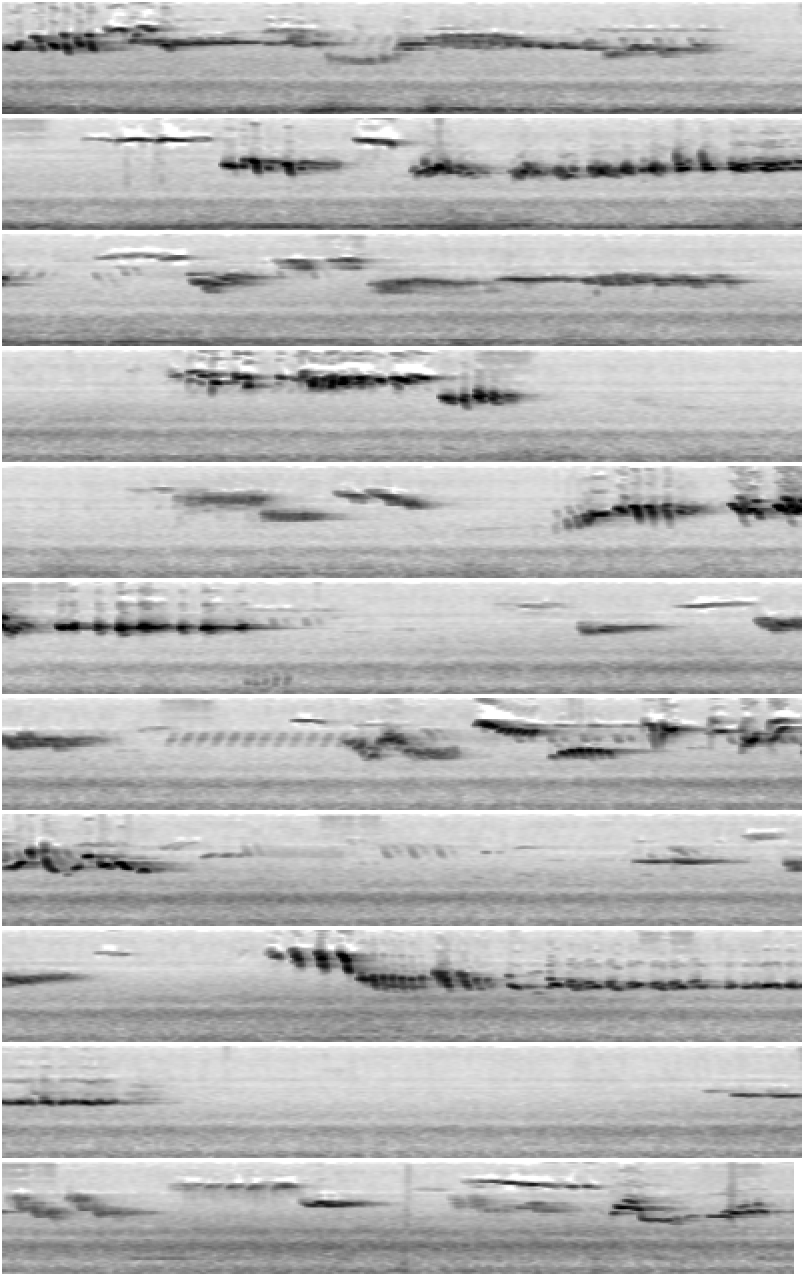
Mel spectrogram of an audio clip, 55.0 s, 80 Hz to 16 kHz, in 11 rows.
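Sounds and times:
songbirds chirping and whistling: 0.0 - 4.6, 5.6 - 14.8, 16.0 - 18.4, 20.8 - 40.8, 41.6 - 46.2, 49.4 - 54.9
bird trill: 16.1 - 18.3, 23.5 - 27.0, 29.8 - 36.6, 41.8 - 46.0.

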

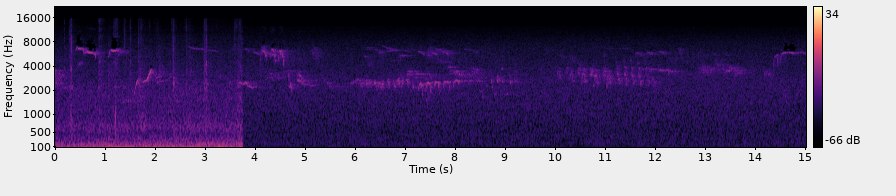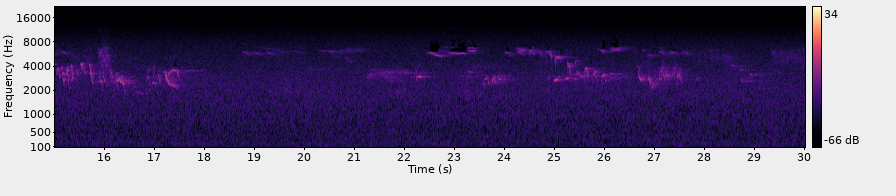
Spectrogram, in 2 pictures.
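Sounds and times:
low rumble: 0.0 - 3.8
small birds chirping: 0.0 - 4.3.

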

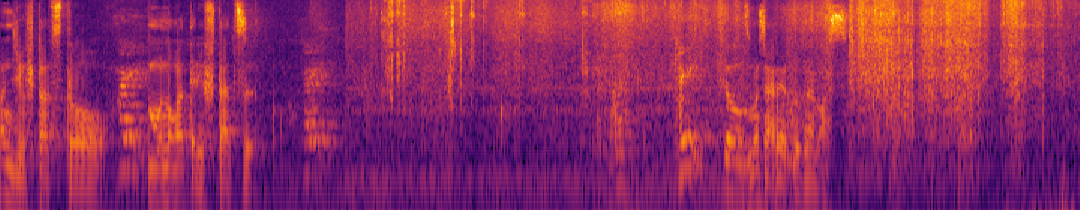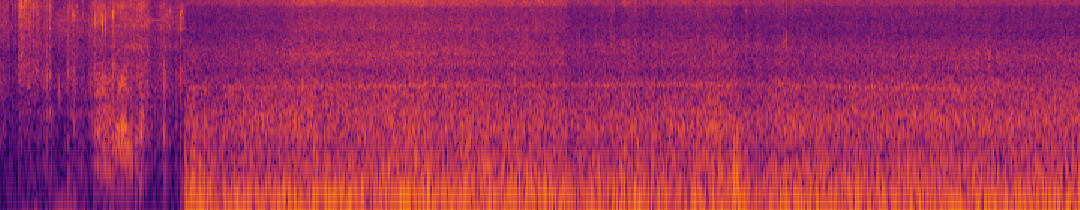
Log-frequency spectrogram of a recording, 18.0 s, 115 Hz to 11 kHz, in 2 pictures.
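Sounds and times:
wind noise: 8.4 - 18.0
motorcycle engine drone: 10.5 - 18.0.

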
